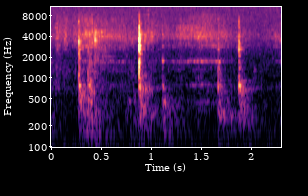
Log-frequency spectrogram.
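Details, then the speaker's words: Rear drum brake on a 1988-1998 Chevy K1500 Silverado after service, drum turned by hand: a few soft, brief scuffs each revolution from slight shoe drag, which is the correct adjustment. "all right now I have this adjusted where there's just a slight bit of drag that you can hear"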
